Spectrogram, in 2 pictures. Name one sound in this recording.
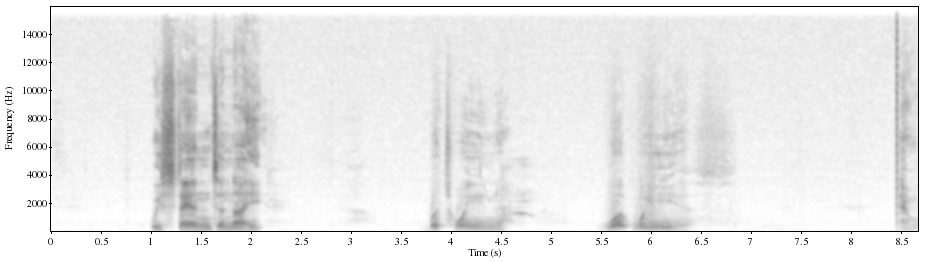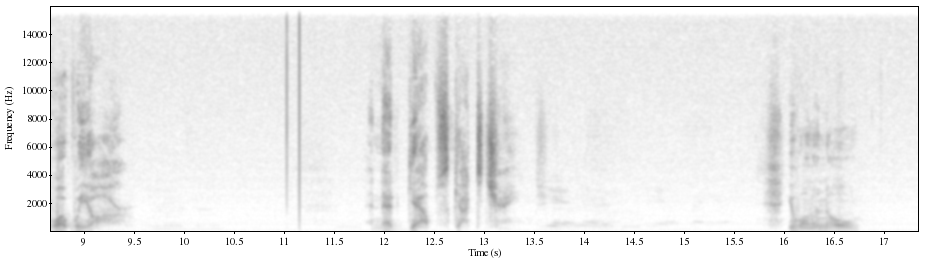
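A man speaks with animation, in short bursts with pauses.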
